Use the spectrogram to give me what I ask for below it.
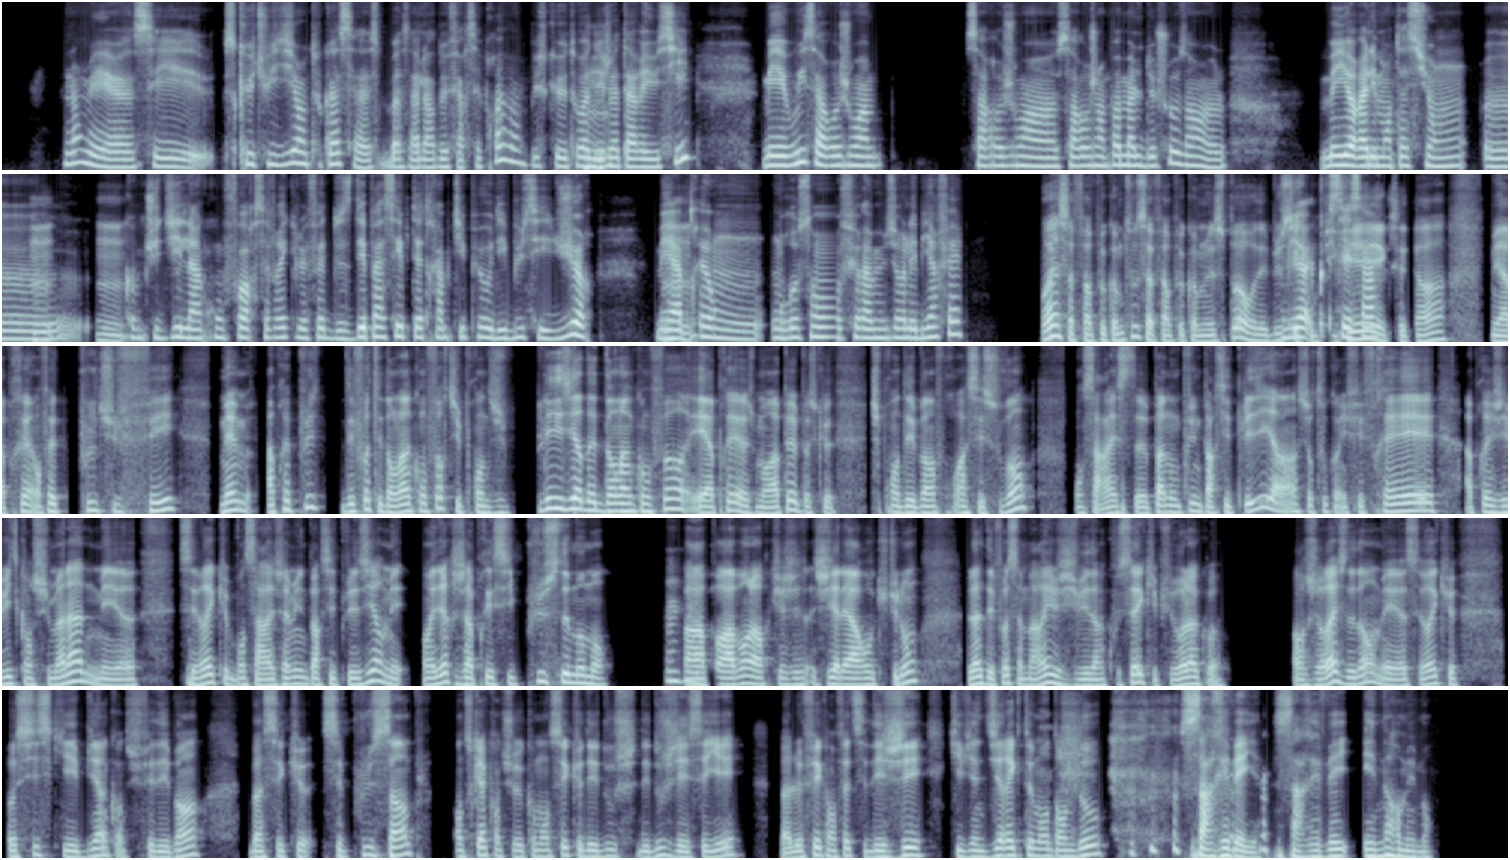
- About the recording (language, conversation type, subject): French, podcast, Comment éviter de scroller sans fin le soir ?
- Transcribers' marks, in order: tapping; laugh; stressed: "ça réveille"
